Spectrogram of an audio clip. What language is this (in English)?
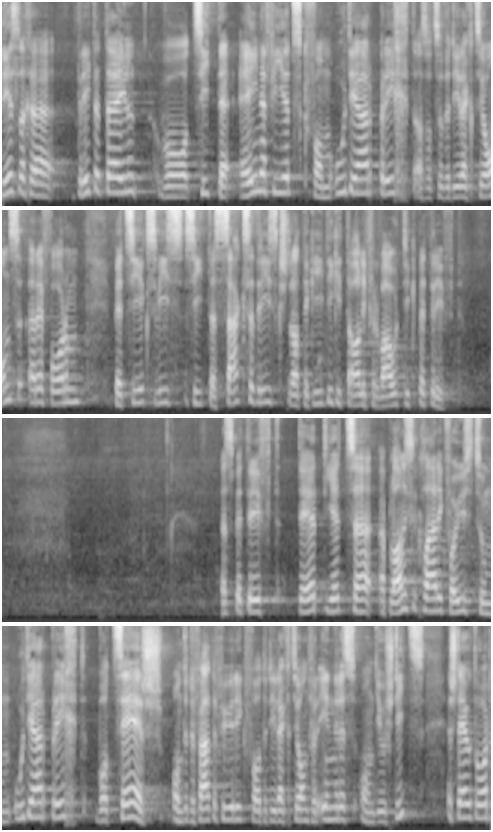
Swiss German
